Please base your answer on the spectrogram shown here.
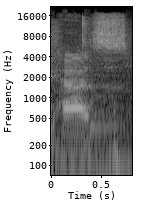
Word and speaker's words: has: Now, the reason this is a sight word is because if we sound it out, it's actually has. It is not has. We say has with the Z sound at the end.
